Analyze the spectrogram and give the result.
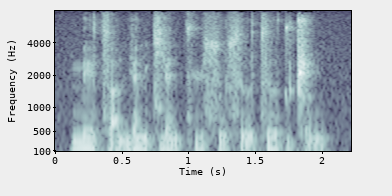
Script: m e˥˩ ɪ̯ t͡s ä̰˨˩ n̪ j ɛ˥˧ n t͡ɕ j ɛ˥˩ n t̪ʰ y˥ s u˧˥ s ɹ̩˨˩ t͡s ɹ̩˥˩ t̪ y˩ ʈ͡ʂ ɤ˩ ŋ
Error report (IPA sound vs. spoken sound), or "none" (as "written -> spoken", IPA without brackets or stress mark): none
